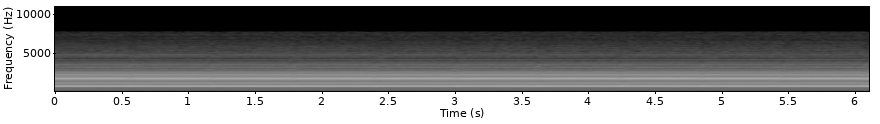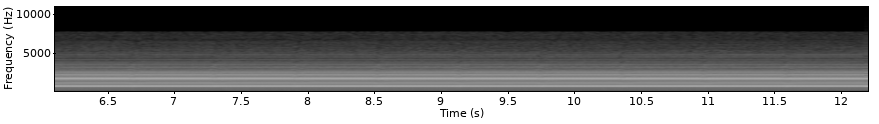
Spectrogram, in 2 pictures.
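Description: Steady, loud, rapid mechanical buzzing with fast regular pulsing, about 170 a minute, typical of an MRI scanner running a brain scan sequence.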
